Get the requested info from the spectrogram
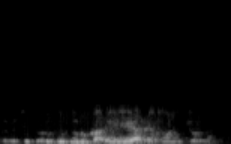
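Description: A man's voice in a drawn-out, chant-like utterance, with long held vowels.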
